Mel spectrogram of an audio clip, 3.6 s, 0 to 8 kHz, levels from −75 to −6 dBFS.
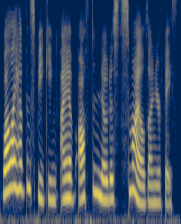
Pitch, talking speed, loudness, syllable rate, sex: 250 Hz, 215 wpm, -18 LUFS, 5.9 syllables/s, female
